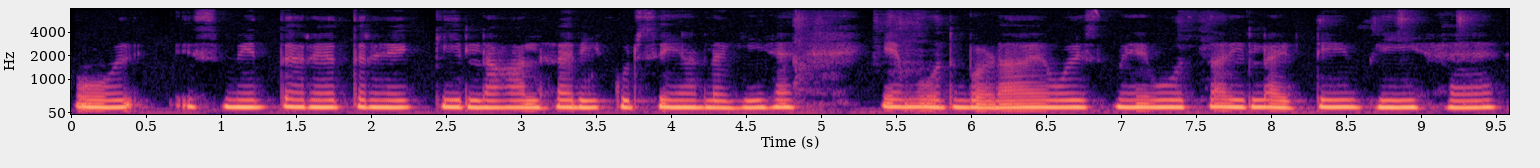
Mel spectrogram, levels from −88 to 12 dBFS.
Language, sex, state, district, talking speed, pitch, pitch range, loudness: Hindi, female, Rajasthan, Jaipur, 130 wpm, 200 Hz, 195-205 Hz, -12 LUFS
